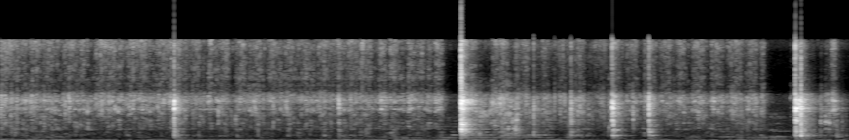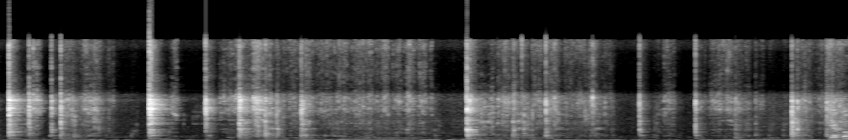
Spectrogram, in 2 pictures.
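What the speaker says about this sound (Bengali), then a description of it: "এবারে থামলে চলবে না, খুব ভালো করে নাড়তে হবে।" A spoon scrapes and clinks steadily around a pot of thickening mango pudding mixture cooking on a gas stove, with soft sizzling beneath and a few louder knocks against the metal, and no voices.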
